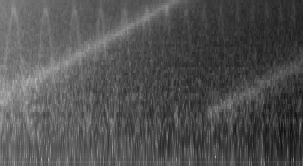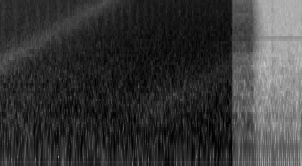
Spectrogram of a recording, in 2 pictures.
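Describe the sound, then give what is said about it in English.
A synthesized white noise sweep transition effect from a synthesizer's noise oscillator, a hissing wash that swells steadily louder as filtered sweeps rise through it, then cuts off abruptly near the end, leaving only faint low hiss. “The second transitional technique out today is the noise sweep transition, and it's heard all over the place in modern music. And it can sound like this.”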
